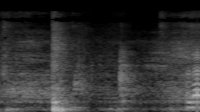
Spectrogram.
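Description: Steam iron set down flat on a padded ironing board with a thud about half a second in, followed by a lighter knock a little after a second.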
